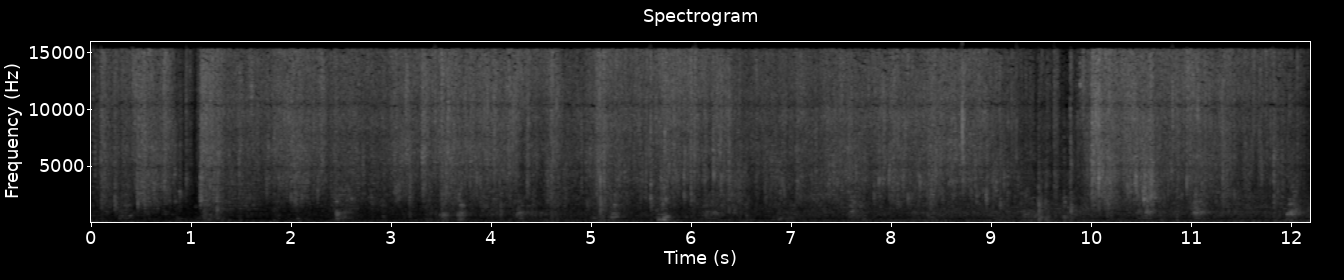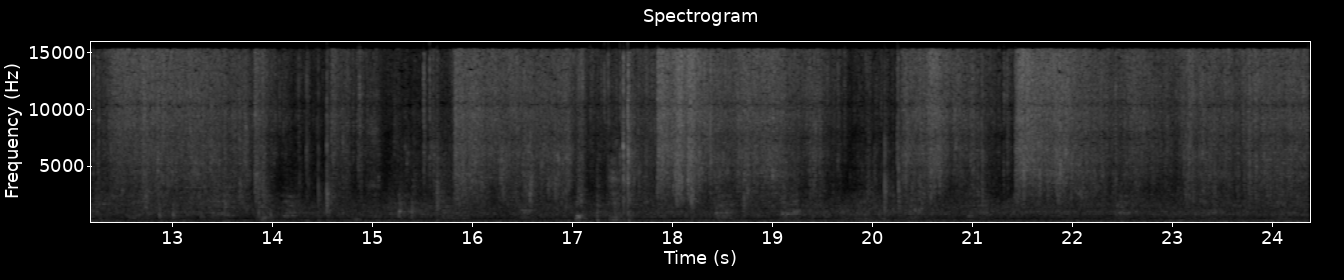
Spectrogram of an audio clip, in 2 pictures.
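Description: Water from a garden hose, its end partly covered by a hand, spraying in a steady hiss and splashing. An American bulldog snaps and bites at the stream.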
